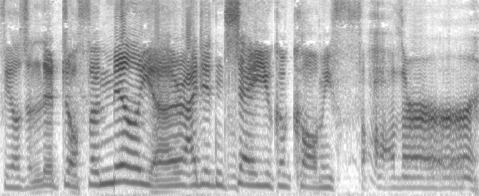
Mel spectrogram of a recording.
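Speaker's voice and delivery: acted loud demonic voice. Krampus answers someone who called him Father, loud Krampus voice. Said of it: "Krampus keeps spiking the levels".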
